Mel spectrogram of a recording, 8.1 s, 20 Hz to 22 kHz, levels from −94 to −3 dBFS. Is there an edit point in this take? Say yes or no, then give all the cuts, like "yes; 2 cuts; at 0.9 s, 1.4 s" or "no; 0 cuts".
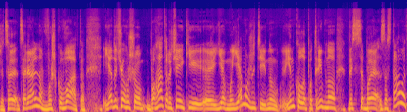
no; 0 cuts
